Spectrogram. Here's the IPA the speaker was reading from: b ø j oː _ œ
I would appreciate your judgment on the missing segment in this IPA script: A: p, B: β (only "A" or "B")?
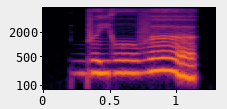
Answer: B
